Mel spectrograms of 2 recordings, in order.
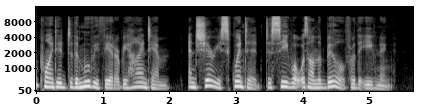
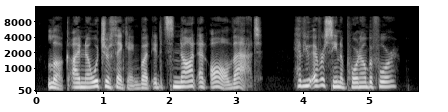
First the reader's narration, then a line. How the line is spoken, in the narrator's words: Tim asked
